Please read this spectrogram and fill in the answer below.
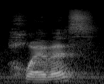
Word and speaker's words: jueves: Notice the J makes a H sound, as in a word like Jose, J-O-S-E, Jose. You may be familiar with a name like Jose or Juan. Juan is J-U-A-N. So jueves, J-U-E-V-E-S.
